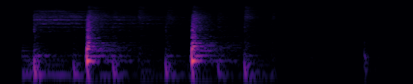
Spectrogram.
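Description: Original snare drum sample with a thick, roomy tone, struck three times in a steady rhythm with long ringing decays, followed by a faint short tap after a pause.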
